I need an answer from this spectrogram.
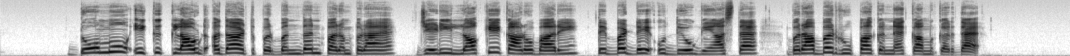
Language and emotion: Dogri, neutral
